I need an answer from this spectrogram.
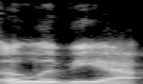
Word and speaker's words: Olivia: Pronounced Olivia.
